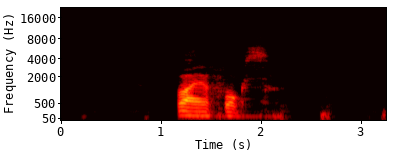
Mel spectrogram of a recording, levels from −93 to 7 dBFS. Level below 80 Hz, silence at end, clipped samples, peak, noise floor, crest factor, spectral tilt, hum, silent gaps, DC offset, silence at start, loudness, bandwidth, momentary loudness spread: -82 dBFS; 1.5 s; under 0.1%; -20 dBFS; under -90 dBFS; 24 dB; -7.5 dB/octave; none; none; under 0.1%; 1.15 s; -39 LUFS; 6.4 kHz; 15 LU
